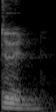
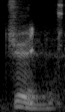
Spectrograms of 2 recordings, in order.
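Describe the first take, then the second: First: The word starts with a plain d sound. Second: The word starts with a j sound. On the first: "the Americans would pronounce that Dune" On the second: "in Britain, that's pronounced June"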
